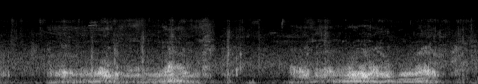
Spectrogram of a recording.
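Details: Rex, a Boxer, playing a game against a bucket and keeping a ball clamped in his mouth, gives two long, rough, muffled growl-barks, each about a second and a half, separated by a brief pause.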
